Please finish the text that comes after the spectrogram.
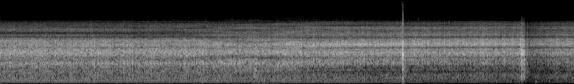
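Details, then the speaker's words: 1953 Crosley AA5 AM tube radio, no antenna, tubes warming up: loud steady hissing roar with no station; owner rules out silver mica disease since pulling a part silences it, suspects the oscillator is running way off frequency. "and it's not silver mica disease because if I pull this out or this out it goes totally silent so it's like the oscillator is running way off frequency"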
